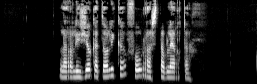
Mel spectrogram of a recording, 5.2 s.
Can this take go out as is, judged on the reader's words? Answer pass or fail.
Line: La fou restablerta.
fail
